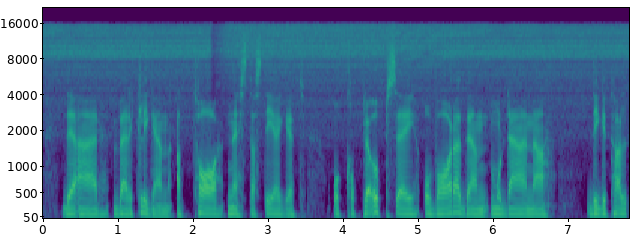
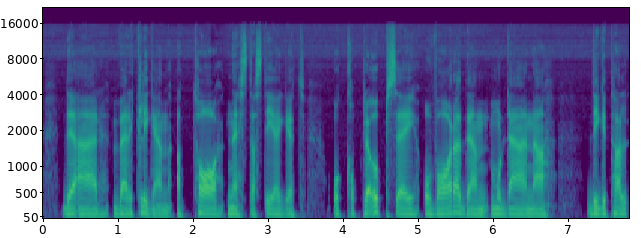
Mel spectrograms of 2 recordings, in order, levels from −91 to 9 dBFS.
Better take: second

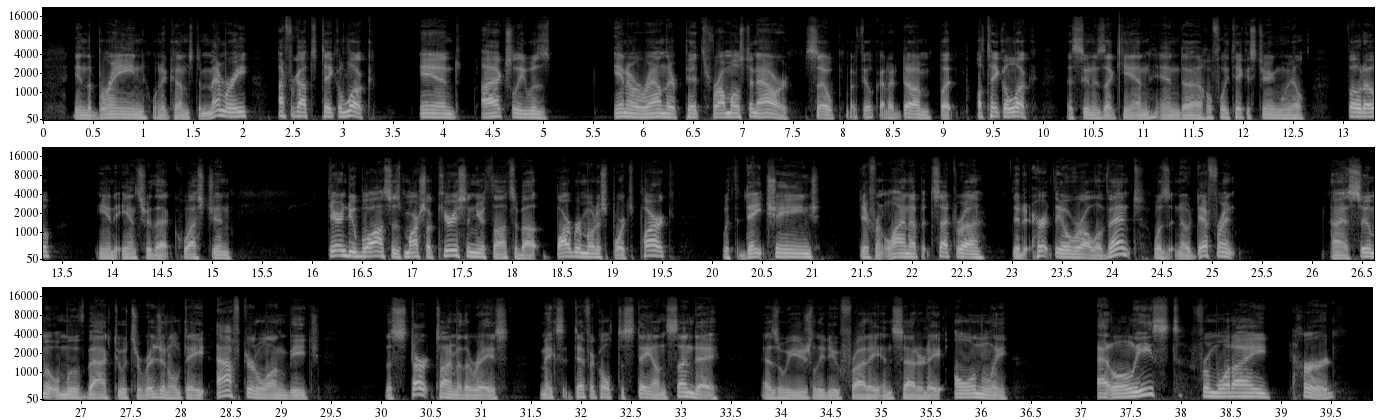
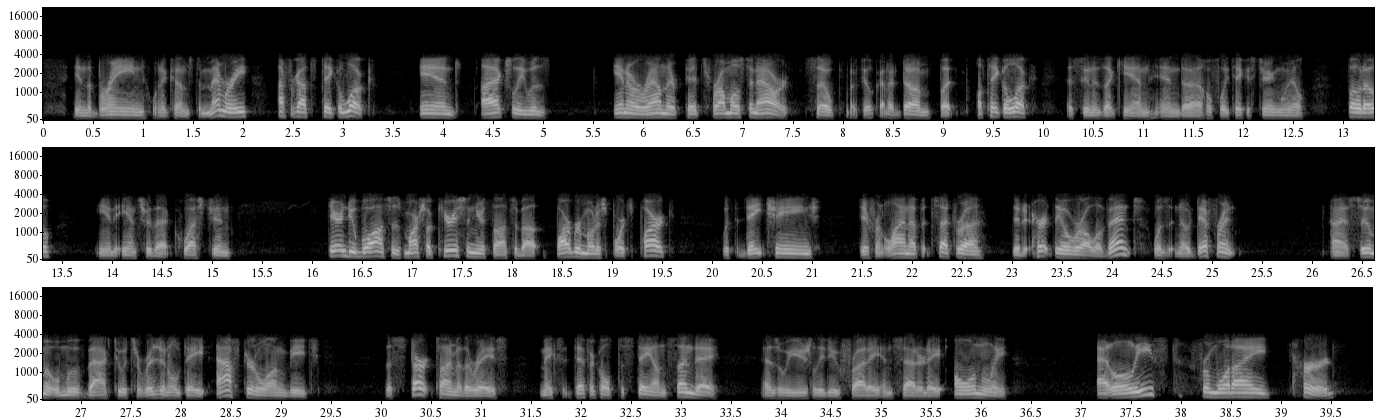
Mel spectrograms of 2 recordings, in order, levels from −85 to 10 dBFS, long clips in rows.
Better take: first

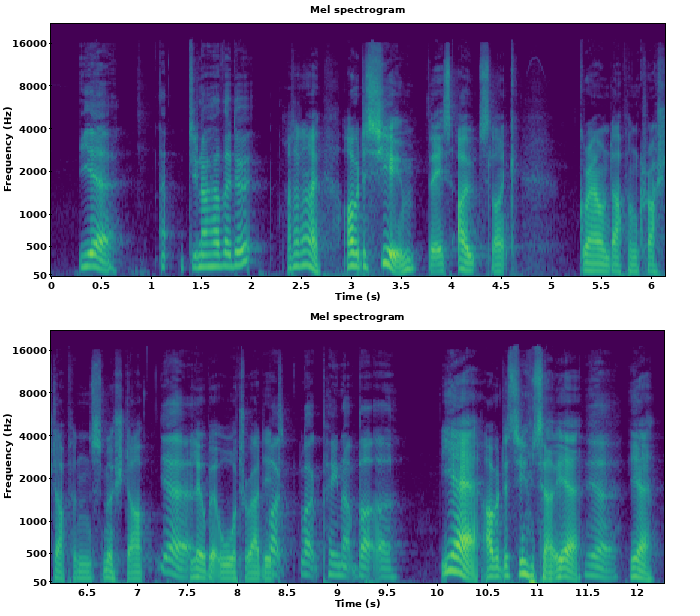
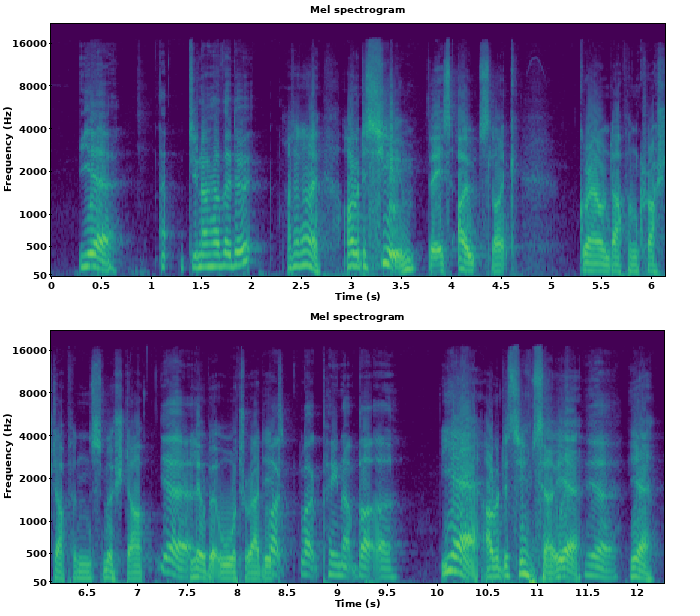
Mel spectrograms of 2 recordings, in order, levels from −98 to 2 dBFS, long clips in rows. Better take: first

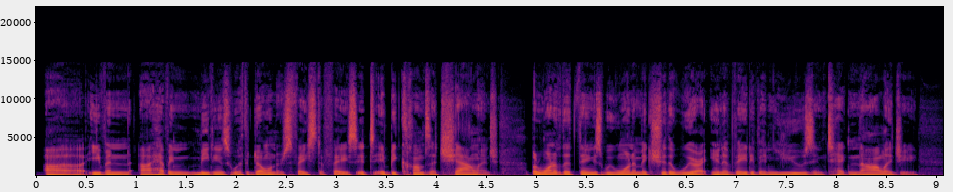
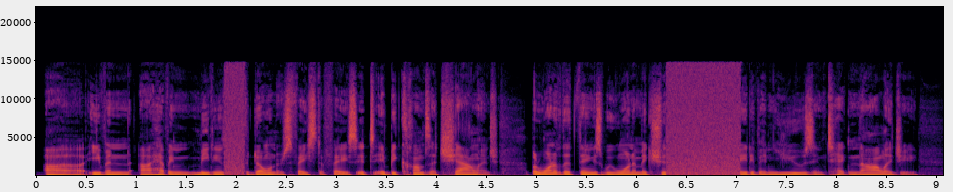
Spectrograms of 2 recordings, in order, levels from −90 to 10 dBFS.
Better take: first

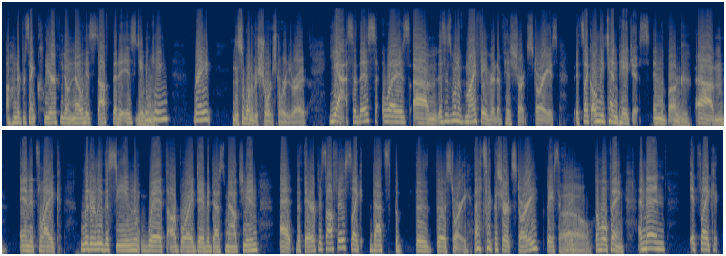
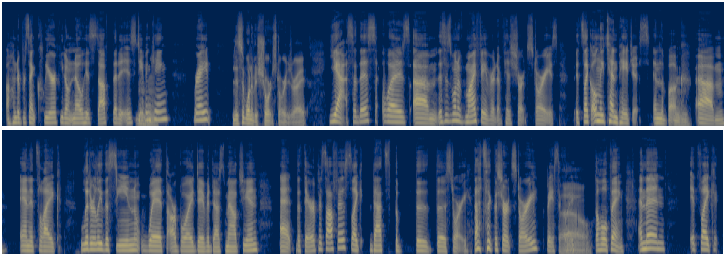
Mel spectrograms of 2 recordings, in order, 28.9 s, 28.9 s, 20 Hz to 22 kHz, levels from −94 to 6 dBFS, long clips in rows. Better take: second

